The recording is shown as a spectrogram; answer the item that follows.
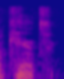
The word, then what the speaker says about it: Kant: No, Kant, K-A-N-T, Kant.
